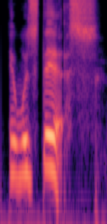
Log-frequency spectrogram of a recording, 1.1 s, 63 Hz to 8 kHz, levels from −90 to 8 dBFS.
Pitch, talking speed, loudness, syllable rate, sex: 190 Hz, 165 wpm, -17 LUFS, 3.8 syllables/s, male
